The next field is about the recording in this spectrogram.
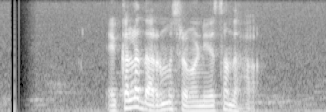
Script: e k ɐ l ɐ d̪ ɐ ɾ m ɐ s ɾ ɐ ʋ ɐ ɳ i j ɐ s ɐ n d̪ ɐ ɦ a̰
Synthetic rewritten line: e k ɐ l ɐ d̪ ɐ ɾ m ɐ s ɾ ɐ ʋ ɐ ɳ i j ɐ s ɐ n d̪ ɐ ɦ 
